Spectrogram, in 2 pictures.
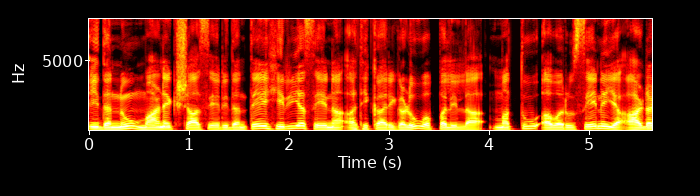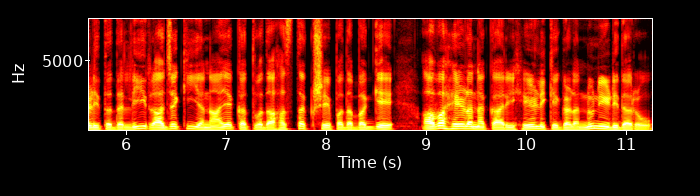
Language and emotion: Kannada, neutral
